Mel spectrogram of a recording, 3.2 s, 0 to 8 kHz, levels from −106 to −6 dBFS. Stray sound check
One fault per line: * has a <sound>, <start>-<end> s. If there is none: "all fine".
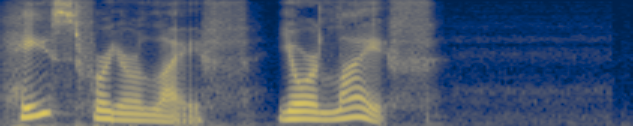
all fine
